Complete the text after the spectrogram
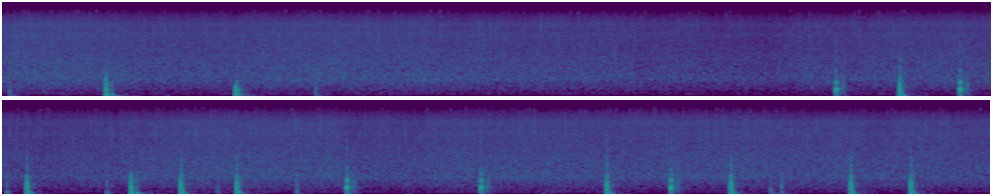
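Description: Blocks are placed with short, dull thuds.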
